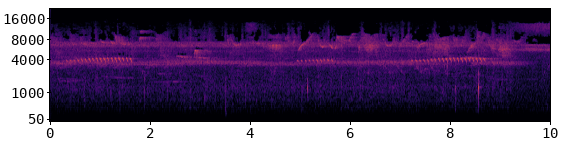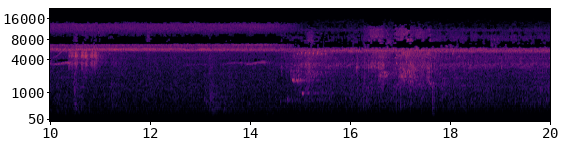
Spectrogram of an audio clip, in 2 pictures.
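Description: Tropical forest insects buzzing steadily at a high pitch, with three short rapid pulsed trills in the first half. About three-quarters through comes a brief burst of sharper calls.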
